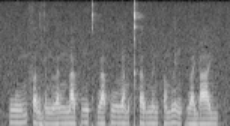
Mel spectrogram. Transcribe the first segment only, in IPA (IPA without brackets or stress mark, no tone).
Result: w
